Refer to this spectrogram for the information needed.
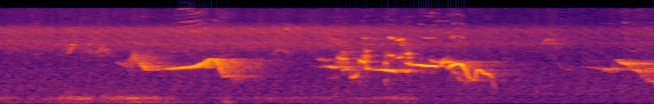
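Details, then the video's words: Javan black-naped oriole singing vigorously, a rising whistled slur followed by a burst of jumbled, twisting notes and another upward whistle, over a faint hiss. "Suara burung kepodang jawa sedang gacor"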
